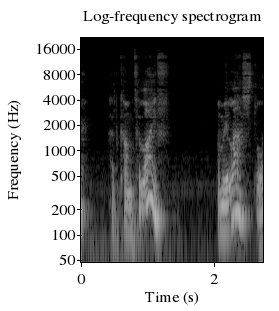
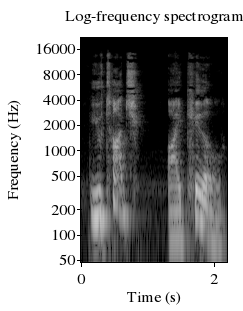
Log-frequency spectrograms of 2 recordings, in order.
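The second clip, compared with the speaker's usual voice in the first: ferocious growl; 3 semitones higher, 6 dB louder, much slower than usual. Acted. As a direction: threaten the boy fiercely. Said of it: "growled ferociously".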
